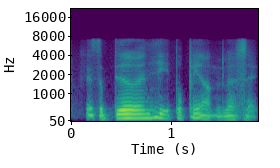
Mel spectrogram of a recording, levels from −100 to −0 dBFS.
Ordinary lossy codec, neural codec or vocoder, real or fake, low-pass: none; codec, 16 kHz, 0.5 kbps, FunCodec, trained on Chinese and English, 25 frames a second; fake; 7.2 kHz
